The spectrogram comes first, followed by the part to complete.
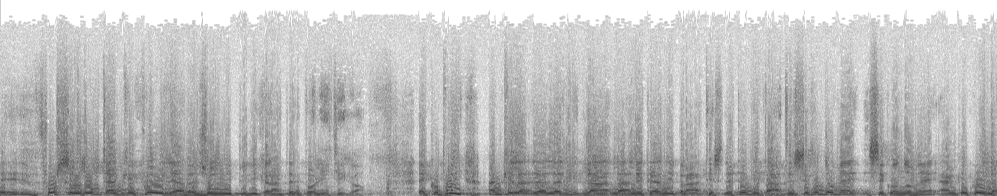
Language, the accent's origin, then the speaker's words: Italian; Padua, Veneto, Italy; Sono chiamato in causa in quanto padovano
